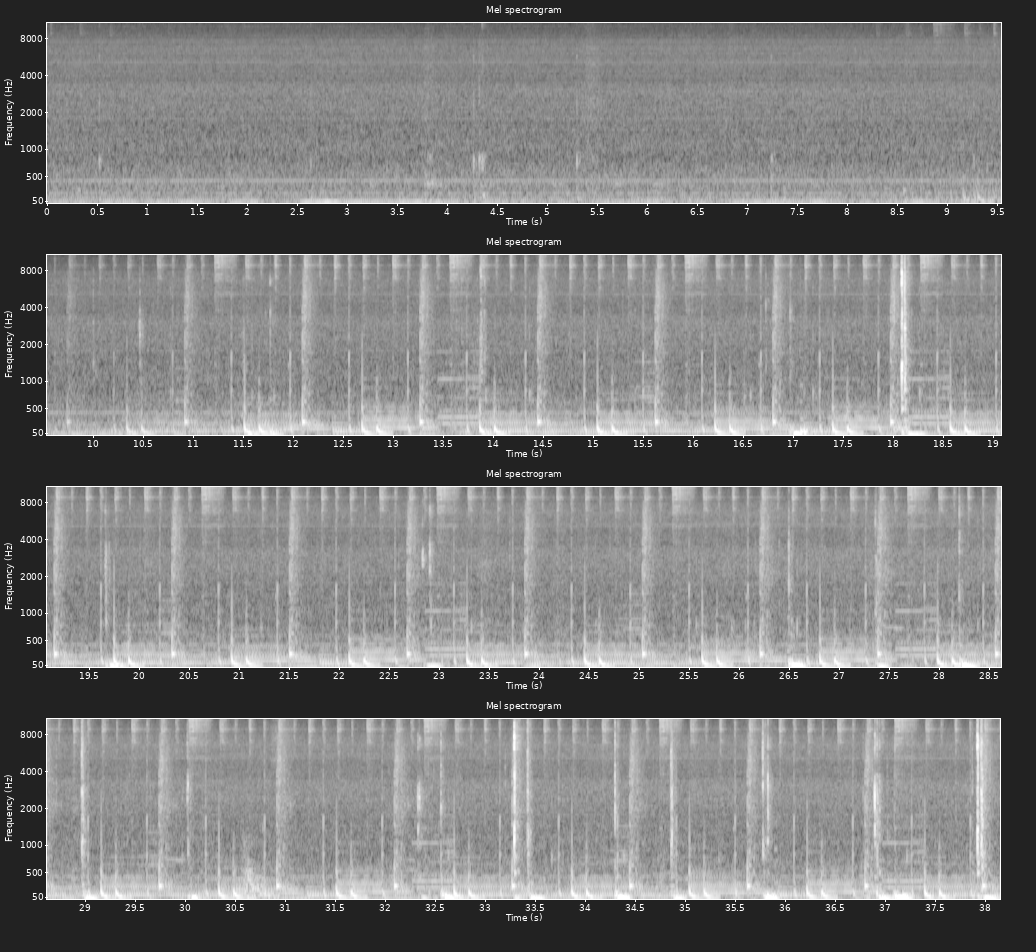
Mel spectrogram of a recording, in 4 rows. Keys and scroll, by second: 17.0 space, 26.5 space, 27.0 space, 29.0 ctrl+alt+space, 32.5 space, 34.3 space, 34.8 space, 37.1 space.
